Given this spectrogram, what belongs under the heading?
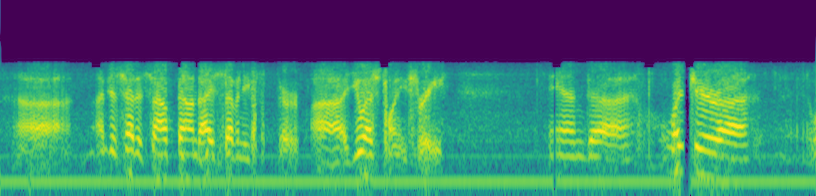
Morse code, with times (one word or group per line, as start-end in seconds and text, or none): none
